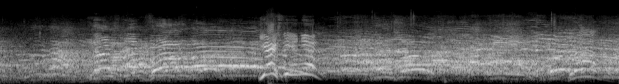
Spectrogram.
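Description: Children shout and cheer excitedly nearby, echoing in a large hall.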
